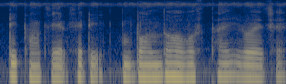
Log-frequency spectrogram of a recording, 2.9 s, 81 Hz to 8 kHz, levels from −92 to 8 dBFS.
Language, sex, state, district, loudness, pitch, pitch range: Bengali, male, West Bengal, Malda, -36 LUFS, 120 Hz, 115-125 Hz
